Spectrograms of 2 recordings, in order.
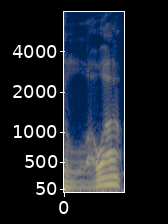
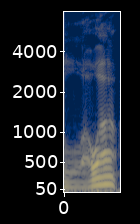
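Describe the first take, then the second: First: The word is pronounced like 'Loa'. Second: The same.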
